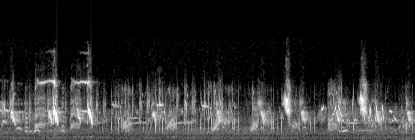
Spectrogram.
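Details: Chattering starlings with a busy mix of rapid clicks, squeaky chirps and rasping notes, broken by a few thin, steady high whistles and louder sharp peaks around the first and seventh seconds.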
